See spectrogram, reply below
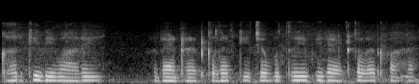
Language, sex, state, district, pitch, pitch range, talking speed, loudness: Hindi, female, Punjab, Pathankot, 180 Hz, 175-185 Hz, 170 wpm, -17 LUFS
